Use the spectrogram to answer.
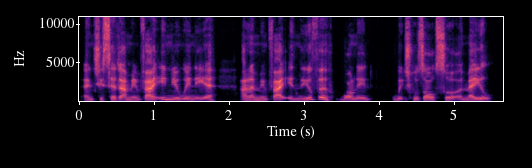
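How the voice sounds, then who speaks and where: A woman tells a ghost story in a casual way, often clearing her throat and acting out the voices of the people she quotes. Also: on the low side, a little fast, no room sound. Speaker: guest storyteller.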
